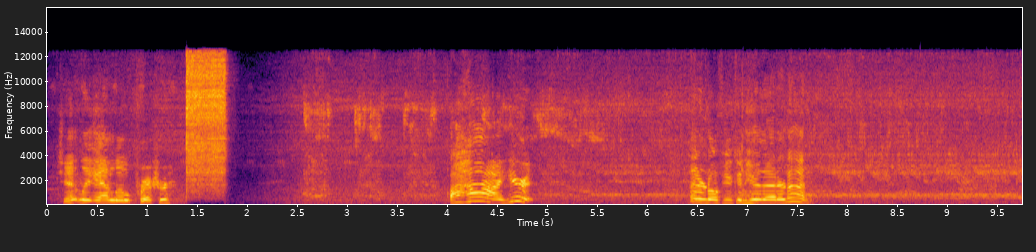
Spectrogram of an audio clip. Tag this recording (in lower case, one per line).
water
